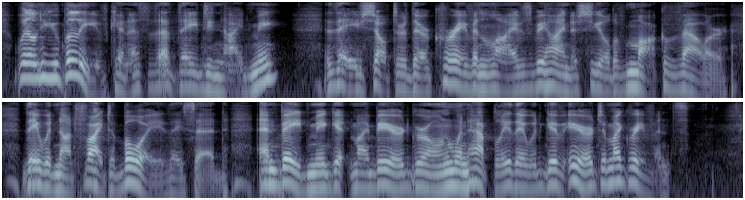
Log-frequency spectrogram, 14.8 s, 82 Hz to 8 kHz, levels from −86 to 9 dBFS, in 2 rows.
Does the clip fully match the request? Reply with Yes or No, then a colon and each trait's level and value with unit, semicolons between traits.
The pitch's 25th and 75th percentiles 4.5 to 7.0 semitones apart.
No: average, 3.9 semitones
